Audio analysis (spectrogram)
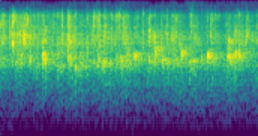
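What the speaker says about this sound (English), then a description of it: "Can we give a big round of applause here?" An audience at a talk gives a steady round of applause, dense even clapping filling the room throughout without a break.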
